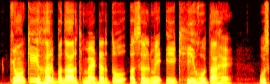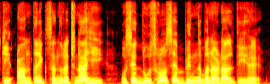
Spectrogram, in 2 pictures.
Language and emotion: Hindi, neutral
